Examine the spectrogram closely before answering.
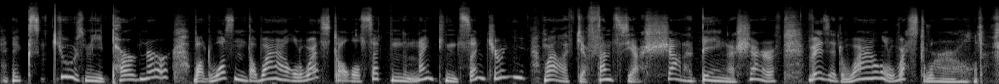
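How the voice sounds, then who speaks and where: A put-on character voice speaks at a fairly high pitch and a moderate pace. Its pitch swings very widely, with hardly any pauses. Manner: mock-friendly, advertising tone.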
